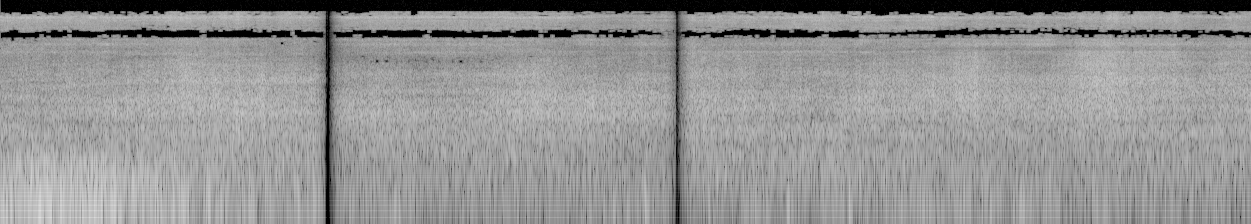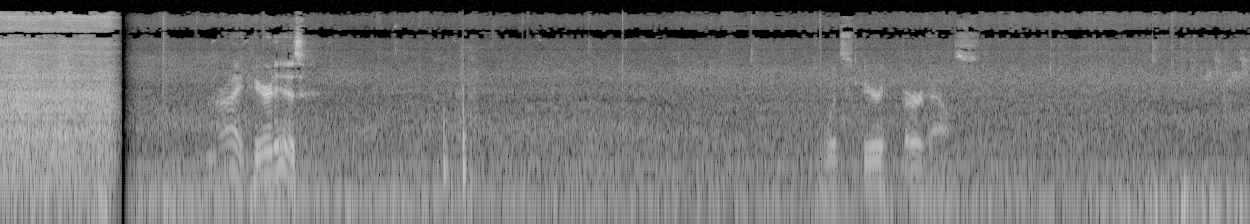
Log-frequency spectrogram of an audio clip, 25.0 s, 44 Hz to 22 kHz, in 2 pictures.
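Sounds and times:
propane torch hissing: 0.0 - 13.8.

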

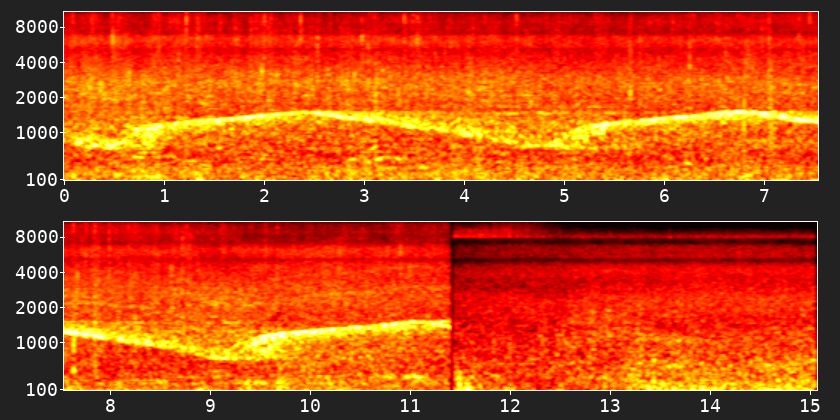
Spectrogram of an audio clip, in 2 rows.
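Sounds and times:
emergency siren wailing: 0.0 - 11.5
heavy rain on pavement: 0.0 - 15.0.

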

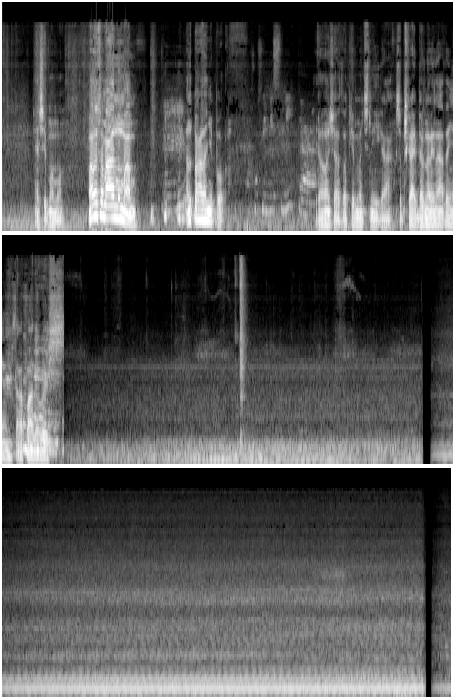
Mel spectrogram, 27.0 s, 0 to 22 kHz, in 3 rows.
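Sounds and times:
machine hum: 9.1 - 27.0.

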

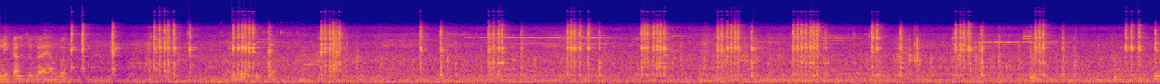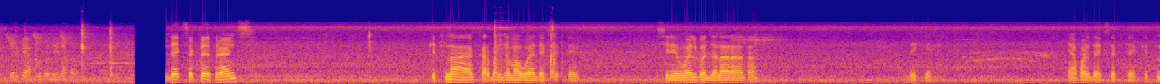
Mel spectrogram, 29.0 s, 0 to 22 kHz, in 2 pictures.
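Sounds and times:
hoist chain rattling: 0.8 - 4.6, 5.2 - 14.7
ratchet clicking: 0.8 - 4.6, 5.2 - 14.8.

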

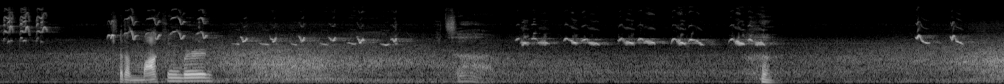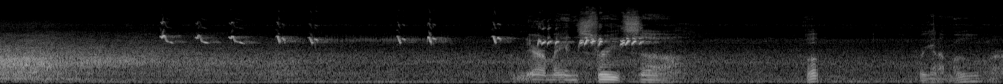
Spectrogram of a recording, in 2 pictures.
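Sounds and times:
mockingbird chirping: 0.0 - 8.1, 9.0 - 9.8, 11.5 - 18.3
traffic noise: 0.0 - 20.0.

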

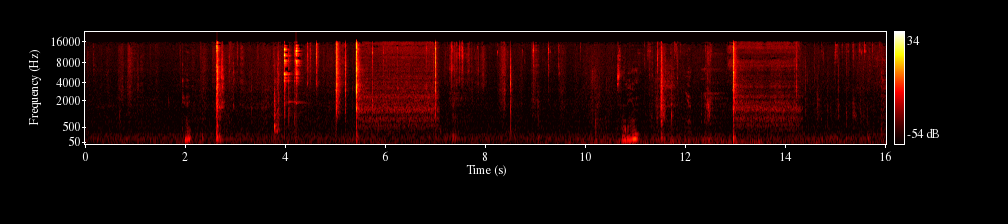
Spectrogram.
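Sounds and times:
soldering flux sizzling: 5.0 - 7.2, 12.7 - 14.6.

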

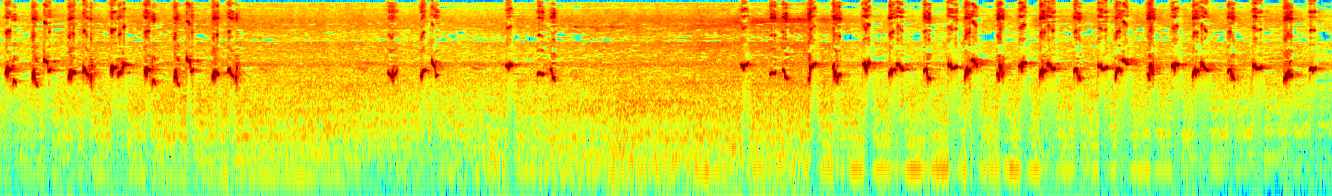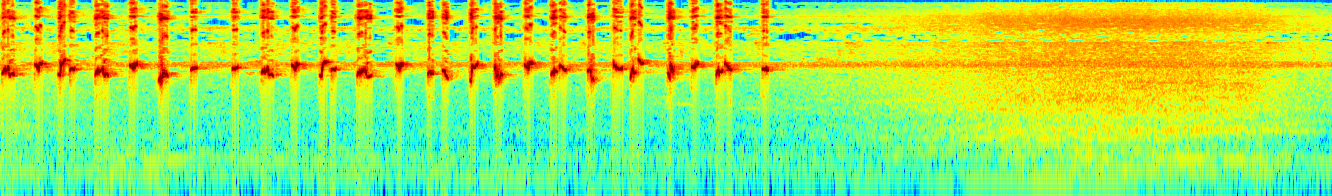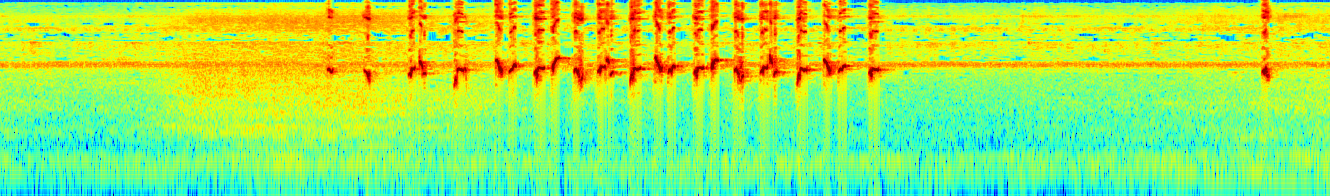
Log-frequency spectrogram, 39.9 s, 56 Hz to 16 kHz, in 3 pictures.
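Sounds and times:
bird singing whistled notes: 0.0 - 2.6, 3.6 - 5.8, 7.3 - 22.0, 29.8 - 36.2, 36.8 - 39.6.

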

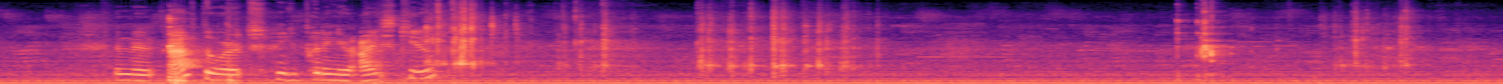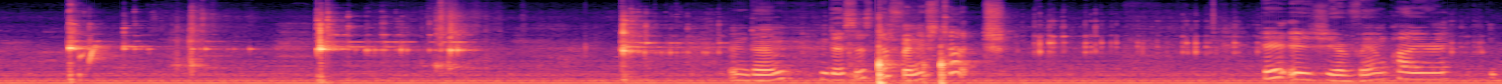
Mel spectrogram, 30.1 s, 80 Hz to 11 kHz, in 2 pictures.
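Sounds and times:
low hum: 0.0 - 30.0
ice cubes clinking in cup: 4.2 - 6.2, 7.0 - 8.7, 13.2 - 14.2, 15.8 - 17.5, 18.2 - 20.0, 21.3 - 22.3.

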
